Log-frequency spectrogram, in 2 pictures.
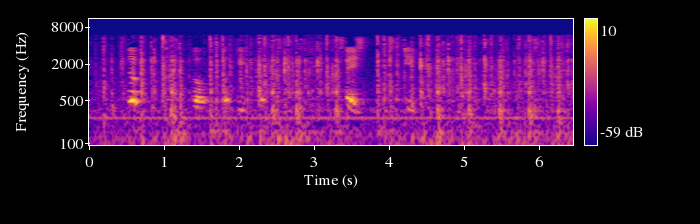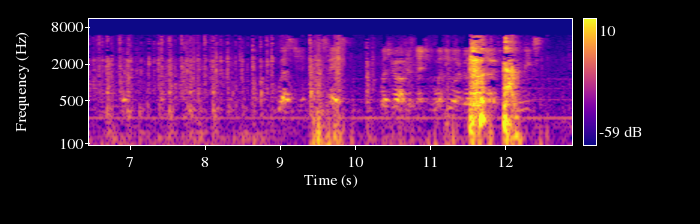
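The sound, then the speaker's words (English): Steady typing on a computer keyboard as a message is typed, with rapid clicking keystrokes throughout, over a faint constant hum, broken near the end by a couple of louder coughs or throat clears. “Now, I'll just type a response here.”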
